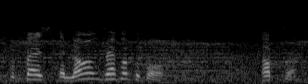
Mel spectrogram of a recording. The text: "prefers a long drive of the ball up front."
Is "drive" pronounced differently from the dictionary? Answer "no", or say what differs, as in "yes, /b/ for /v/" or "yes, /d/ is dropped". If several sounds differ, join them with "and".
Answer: yes, /p/ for /v/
